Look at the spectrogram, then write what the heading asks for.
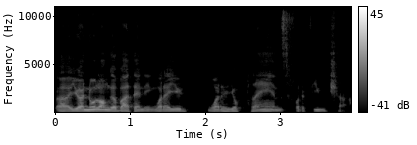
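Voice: mid-range voice, fairly quick. A podcast host who laughs often and asks prompting questions in casual chat.

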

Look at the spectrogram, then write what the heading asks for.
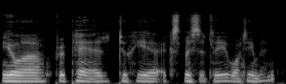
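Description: A steady, affectionate young husband from a Victorian storybook as a man reads him. He speaks in formal, measured phrases with solemn emphasis. The pitch is middling and the sound close and dry. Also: no echo, close to an everyday voice. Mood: grave.

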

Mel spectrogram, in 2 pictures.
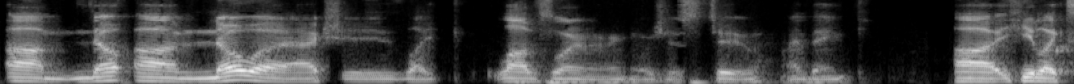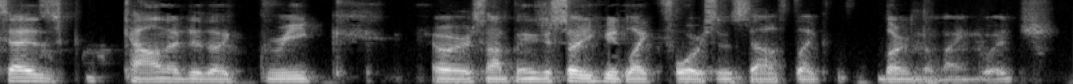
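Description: A young American man in casual chat, halting and fumbling through his sentences with constant "like" fillers. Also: lowish voice, steady tone, breathy edge, dry recording. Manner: halting, heavy use of "like", trailing off.

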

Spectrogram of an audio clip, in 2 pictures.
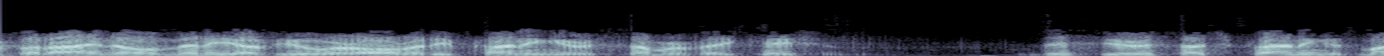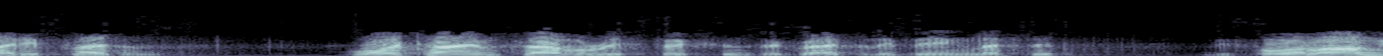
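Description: A man with an American accent delivering a formal, polished sponsor message as a 1940s radio announcer. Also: mid-range voice. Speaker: commercial spokesman, announcer. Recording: thin, muffled old radio recording.

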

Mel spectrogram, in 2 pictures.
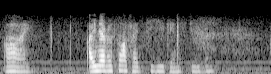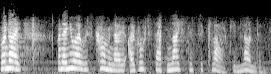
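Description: A woman's voice: mid-range voice, expressive, normal speed, lightly acted. Actress playing an eager, lilting Irish young woman. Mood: hesitant, tender. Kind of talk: 1940s radio acting. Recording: muffled, noisy 1940s radio recording.

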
